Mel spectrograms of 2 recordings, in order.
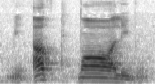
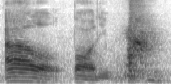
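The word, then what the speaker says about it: الطالب: umumnya yang ke1bu siswa tidak boleh di dibaca Al thaliibu at thalibu bukan Al thalibu yang ke-12 dad azzahru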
